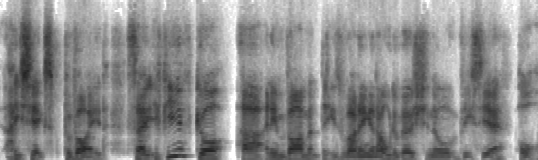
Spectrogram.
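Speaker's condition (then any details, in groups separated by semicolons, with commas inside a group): No condition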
